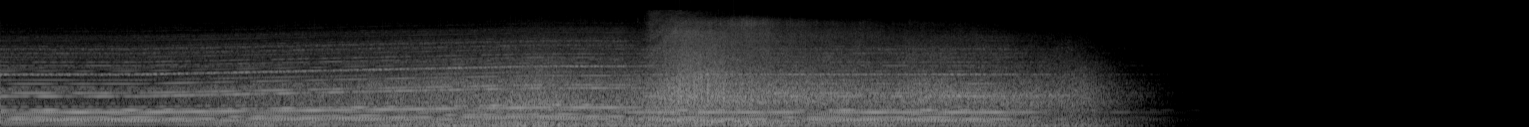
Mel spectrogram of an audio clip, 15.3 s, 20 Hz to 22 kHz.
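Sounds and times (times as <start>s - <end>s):
reversed singing: 0.2s - 11.3s.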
